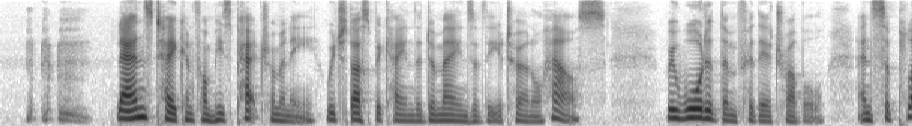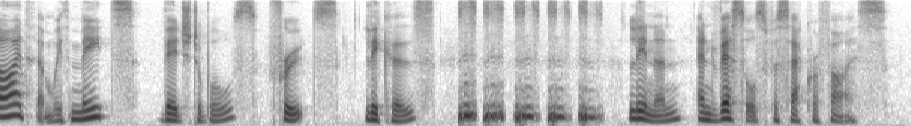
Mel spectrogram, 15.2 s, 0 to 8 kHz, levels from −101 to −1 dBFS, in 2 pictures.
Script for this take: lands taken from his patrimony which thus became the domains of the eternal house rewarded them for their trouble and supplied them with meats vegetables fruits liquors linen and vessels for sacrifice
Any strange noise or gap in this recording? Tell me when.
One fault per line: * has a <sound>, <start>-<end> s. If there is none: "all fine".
* has a throat clearing, 0.2-0.8 s
* has a laugh, 11.4-12.6 s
